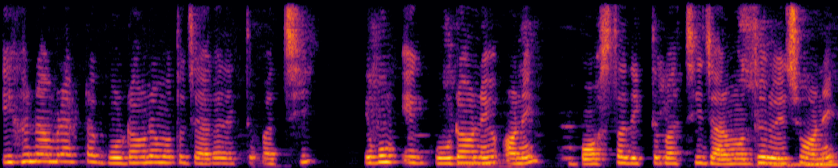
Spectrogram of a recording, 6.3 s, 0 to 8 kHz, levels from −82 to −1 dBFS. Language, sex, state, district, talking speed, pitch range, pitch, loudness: Bengali, female, West Bengal, Jalpaiguri, 210 wpm, 245-290 Hz, 265 Hz, -20 LUFS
